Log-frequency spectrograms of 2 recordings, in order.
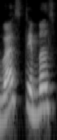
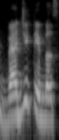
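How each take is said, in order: First: The middle vowel is dropped, giving fewer syllables. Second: The middle vowel is pronounced, giving an extra syllable. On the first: The speaker calls it right. "वेजिटेबल्स बोला जाता है" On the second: The speaker calls it wrong. "वेजिटेबल्स नहीं बोला जाता"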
